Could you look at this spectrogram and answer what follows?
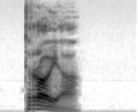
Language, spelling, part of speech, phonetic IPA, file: Polish, Troja, proper noun, [ˈtrɔja], Pl-Troja.ogg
